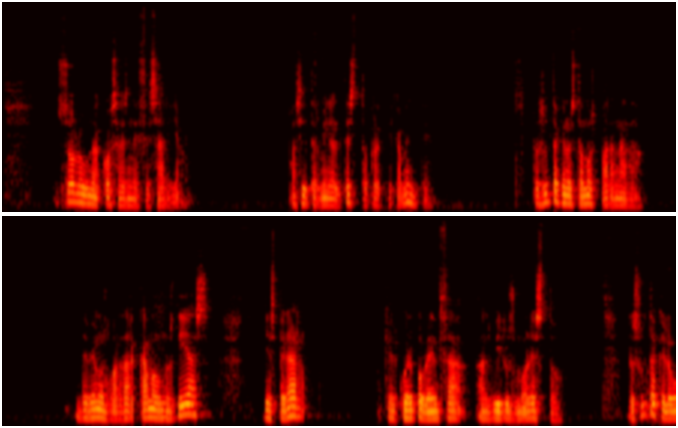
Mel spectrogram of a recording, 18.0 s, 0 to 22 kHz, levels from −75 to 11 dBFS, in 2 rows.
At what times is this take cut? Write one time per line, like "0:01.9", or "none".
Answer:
0:06.9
